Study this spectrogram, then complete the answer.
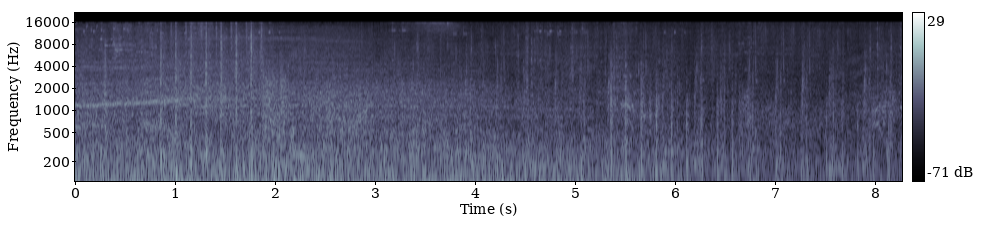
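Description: Footsteps tread steadily over the ground.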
